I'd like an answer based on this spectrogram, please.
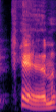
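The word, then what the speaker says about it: Cannes: an appearance at the can film festival folks you don't pronounce the S it's French they're weird that way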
